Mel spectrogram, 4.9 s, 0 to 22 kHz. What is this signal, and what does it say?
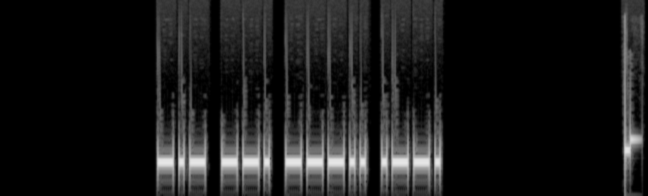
Morse code, heard as a keyed tone, about 30 wpm, 700 Hz. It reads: KG8P
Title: USA Call Signs - 4 Characters - 4x Character Spacing - 30wpm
